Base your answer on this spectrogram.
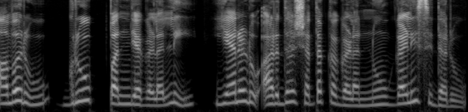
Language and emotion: Kannada, neutral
